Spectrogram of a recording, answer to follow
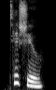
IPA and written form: ˈtɪʃ.uː (Tissue)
